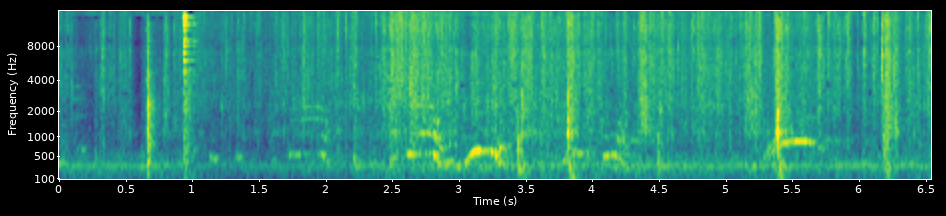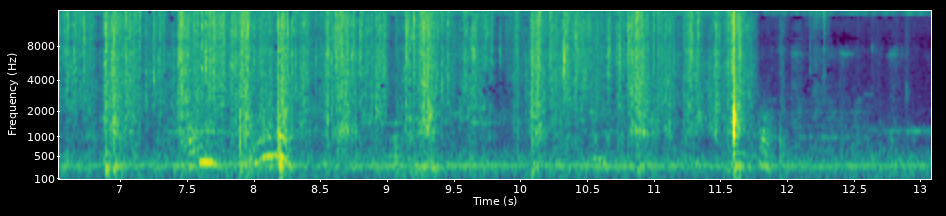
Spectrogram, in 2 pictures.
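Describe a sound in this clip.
A plastic glove rustles and crinkles as a hand mixes greens in a metal bowl.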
